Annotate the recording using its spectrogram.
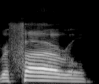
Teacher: referral with a stress on the second syllable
